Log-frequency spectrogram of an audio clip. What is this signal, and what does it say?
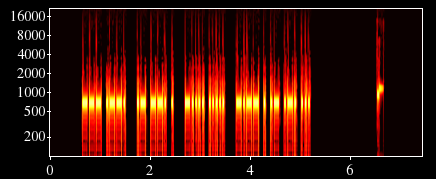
Morse code, heard as a keyed tone, about 34 wpm, 700 Hz. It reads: OP AGE 65 YEARS
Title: Common QSO Phrases 35wpm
